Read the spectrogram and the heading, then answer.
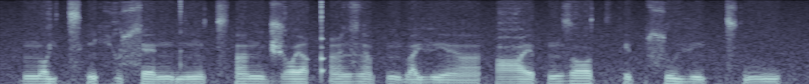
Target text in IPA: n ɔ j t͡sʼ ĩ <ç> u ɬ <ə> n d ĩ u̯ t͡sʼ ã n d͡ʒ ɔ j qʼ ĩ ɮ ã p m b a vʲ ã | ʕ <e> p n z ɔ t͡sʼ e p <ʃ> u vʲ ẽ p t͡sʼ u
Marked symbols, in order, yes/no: yes, no, no, no

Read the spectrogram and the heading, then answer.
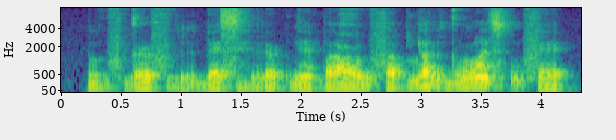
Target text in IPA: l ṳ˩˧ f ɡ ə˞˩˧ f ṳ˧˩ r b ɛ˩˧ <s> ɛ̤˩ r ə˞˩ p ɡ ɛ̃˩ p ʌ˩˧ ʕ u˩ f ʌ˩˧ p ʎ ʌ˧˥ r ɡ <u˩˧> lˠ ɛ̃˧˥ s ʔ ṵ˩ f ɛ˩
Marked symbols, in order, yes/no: yes, yes

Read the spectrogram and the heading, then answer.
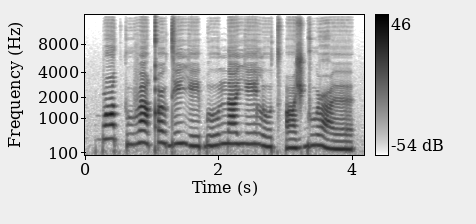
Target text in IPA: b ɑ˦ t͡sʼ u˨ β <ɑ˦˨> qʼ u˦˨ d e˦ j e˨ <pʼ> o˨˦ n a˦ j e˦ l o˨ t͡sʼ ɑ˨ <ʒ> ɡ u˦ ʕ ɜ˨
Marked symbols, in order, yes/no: no, no, yes

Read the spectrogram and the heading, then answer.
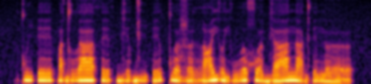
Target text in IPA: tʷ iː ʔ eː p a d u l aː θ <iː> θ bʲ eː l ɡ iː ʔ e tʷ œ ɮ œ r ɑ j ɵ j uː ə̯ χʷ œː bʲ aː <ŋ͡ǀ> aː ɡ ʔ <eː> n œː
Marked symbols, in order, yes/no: no, no, no

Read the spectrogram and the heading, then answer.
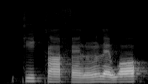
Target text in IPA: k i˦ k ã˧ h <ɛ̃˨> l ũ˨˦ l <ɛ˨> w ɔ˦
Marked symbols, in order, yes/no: yes, no

